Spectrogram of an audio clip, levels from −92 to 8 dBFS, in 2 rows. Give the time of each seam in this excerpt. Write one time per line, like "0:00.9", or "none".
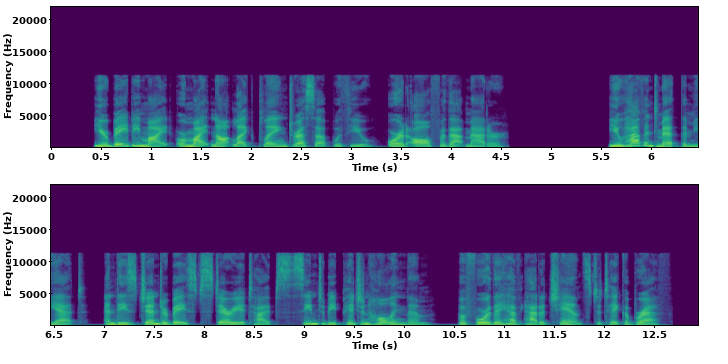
0:06.0
0:11.2

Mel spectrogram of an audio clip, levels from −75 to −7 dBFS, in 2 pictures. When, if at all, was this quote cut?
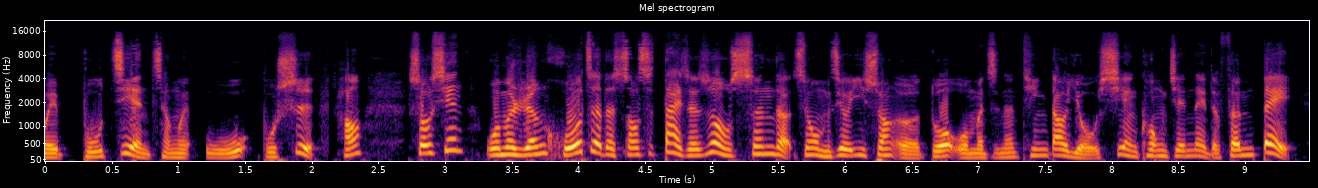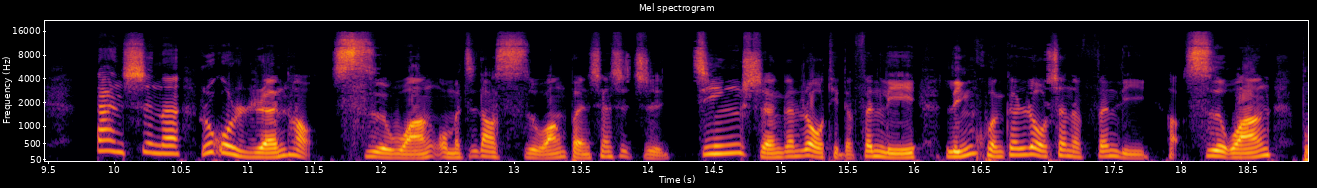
0:02.1

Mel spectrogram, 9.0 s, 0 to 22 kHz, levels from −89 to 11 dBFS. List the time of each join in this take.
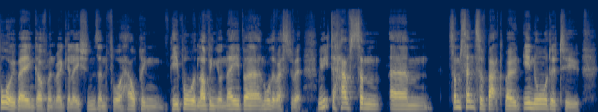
0:04.7

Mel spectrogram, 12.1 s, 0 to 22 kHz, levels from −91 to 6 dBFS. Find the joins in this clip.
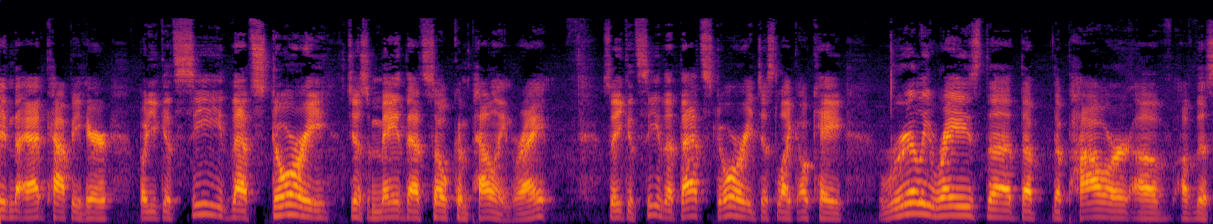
none

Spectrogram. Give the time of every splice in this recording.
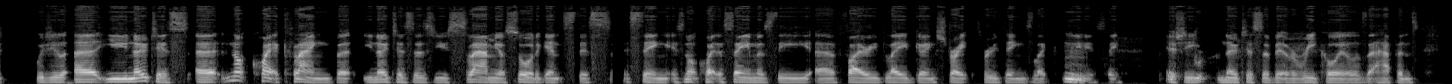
0:06.1

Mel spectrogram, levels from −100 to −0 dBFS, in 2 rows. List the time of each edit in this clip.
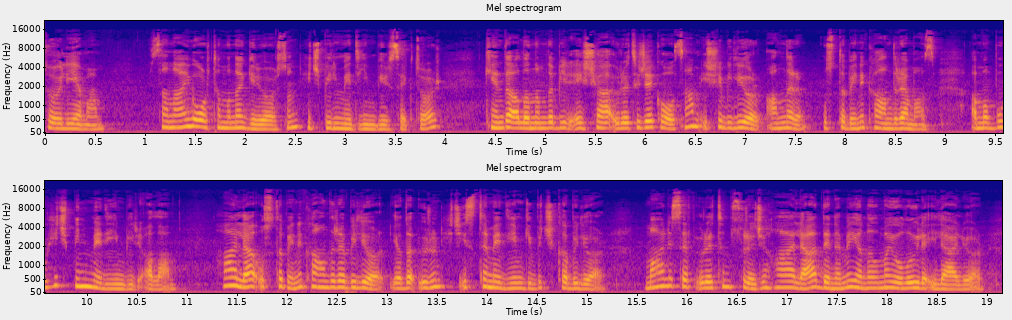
none

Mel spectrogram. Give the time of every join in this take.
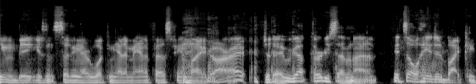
none

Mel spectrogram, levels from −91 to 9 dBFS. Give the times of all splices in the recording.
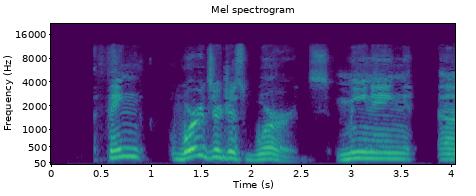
none

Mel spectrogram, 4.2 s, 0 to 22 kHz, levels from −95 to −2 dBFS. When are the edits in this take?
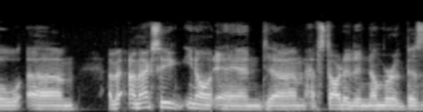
0:02.1

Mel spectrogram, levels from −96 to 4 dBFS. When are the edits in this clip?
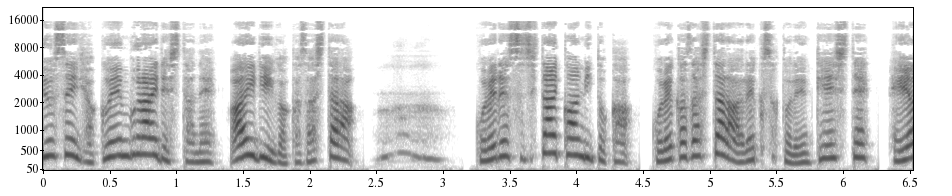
0:01.3

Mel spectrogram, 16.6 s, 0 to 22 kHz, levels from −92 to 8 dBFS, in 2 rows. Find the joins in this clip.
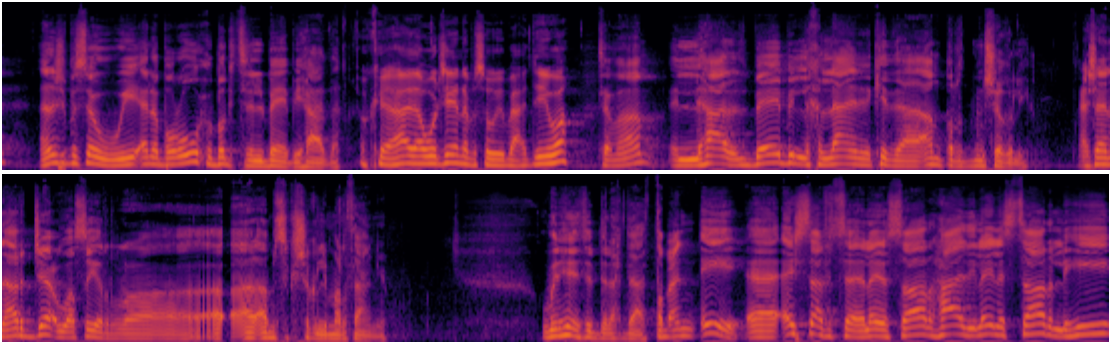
none

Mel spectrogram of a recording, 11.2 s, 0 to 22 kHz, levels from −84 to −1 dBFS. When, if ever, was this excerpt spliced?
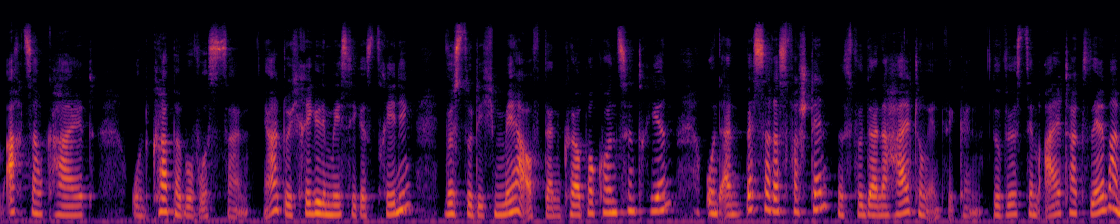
none

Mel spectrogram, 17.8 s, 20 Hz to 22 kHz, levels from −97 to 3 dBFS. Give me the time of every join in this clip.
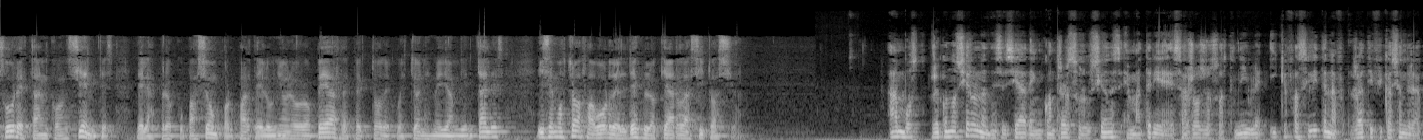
0:11.0

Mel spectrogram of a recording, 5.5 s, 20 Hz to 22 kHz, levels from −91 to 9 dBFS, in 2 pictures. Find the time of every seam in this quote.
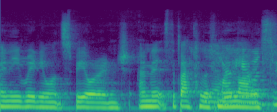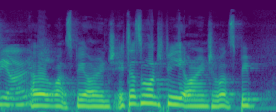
none

